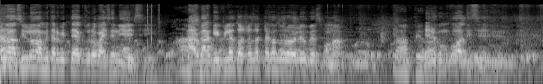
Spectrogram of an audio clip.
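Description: Pigeons, including large cream-coloured racing birds at a market, coo softly in the background while someone talks loudly and continuously over them.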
